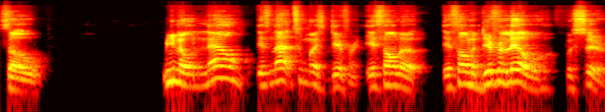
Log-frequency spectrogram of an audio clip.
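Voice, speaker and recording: This man's tone is bright and sharp. He talks at moderate speed. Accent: Alabama. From Alabama, US South. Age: 30s. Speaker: influencer and entertainer. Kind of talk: interview.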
